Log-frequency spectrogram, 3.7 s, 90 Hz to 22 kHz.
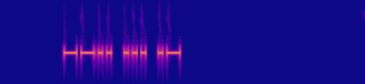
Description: Morse code, heard as a keyed tone, about 27 wpm, 700 Hz. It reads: ZSA
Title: USA Call Sign Postfixes - 3 Letters 28wpm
